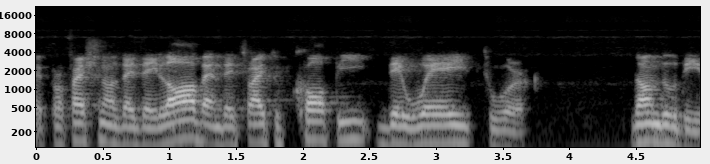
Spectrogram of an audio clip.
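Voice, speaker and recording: This man's voice sits at a medium pitch and moves at a moderate pace. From Italy. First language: Italian. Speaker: marketing consultant and podcaster. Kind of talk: panel discussion. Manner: halting.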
